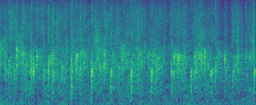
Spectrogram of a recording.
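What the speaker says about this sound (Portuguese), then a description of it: "Un aplauso para el lema." Audience at a carnival press conference applauds the carnival motto, a dense, steady wash of many hands clapping with distinct individual claps standing out, sustained and fairly close throughout.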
